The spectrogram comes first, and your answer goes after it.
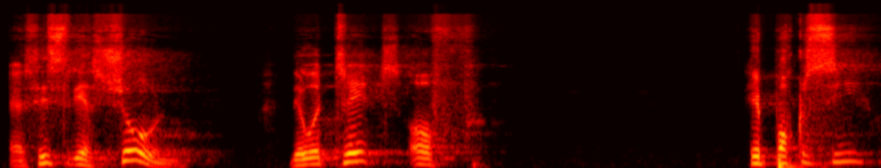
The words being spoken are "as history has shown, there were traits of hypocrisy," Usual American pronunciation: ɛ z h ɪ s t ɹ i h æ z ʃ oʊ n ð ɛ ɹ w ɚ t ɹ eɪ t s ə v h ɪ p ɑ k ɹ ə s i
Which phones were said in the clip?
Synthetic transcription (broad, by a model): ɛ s h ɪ s t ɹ i h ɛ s ʃ oʊ n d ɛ w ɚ t ɹ eɪ t s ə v h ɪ p ɑ k ɹ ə s i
